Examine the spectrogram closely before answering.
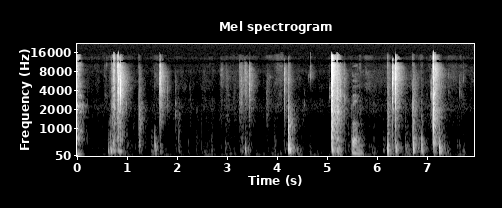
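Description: Mahjong tiles clack together on a table.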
